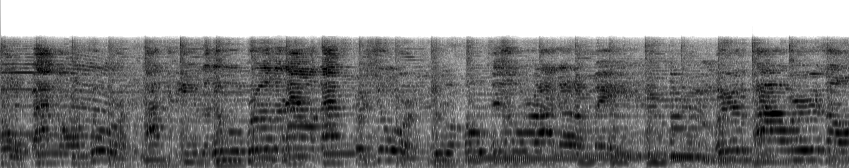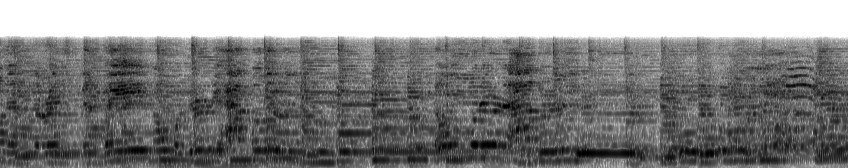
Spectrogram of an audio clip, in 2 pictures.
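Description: Live country band music: upright bass plucking a walking low line under picked and strummed guitars, at a steady driving beat.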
